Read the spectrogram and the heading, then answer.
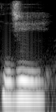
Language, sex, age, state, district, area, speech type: Urdu, female, 18-30, Bihar, Madhubani, rural, spontaneous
